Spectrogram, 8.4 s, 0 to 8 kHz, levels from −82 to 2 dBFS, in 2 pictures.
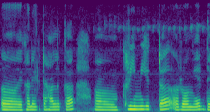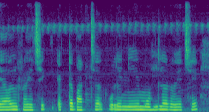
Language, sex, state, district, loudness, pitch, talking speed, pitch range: Bengali, female, Tripura, West Tripura, -16 LUFS, 205 Hz, 105 wpm, 195-215 Hz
